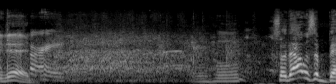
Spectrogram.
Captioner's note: laughter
